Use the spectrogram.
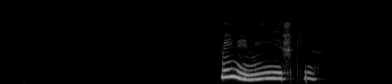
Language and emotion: Russian, positive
